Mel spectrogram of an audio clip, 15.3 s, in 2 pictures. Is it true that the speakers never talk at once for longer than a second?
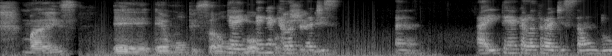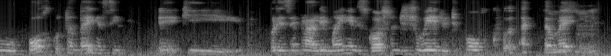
No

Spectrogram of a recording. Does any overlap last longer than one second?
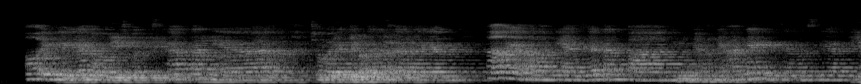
Yes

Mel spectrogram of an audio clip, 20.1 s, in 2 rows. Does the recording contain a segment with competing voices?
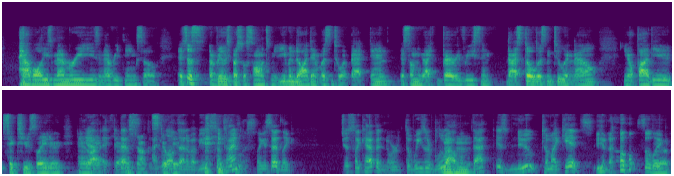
Yes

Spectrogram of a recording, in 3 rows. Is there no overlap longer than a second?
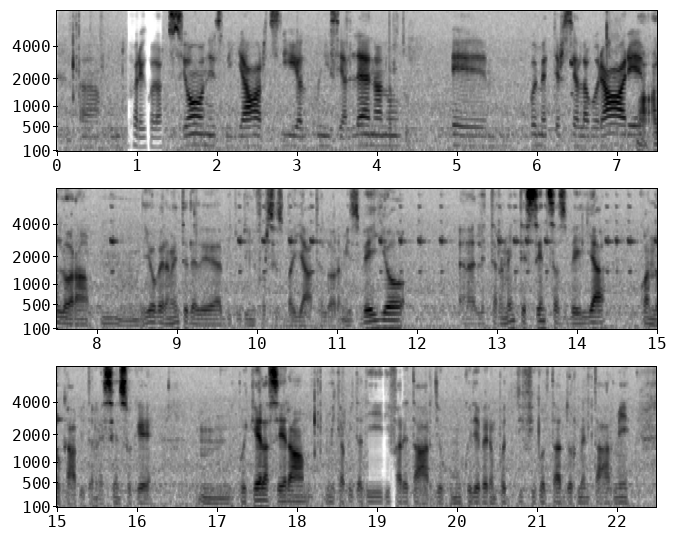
Yes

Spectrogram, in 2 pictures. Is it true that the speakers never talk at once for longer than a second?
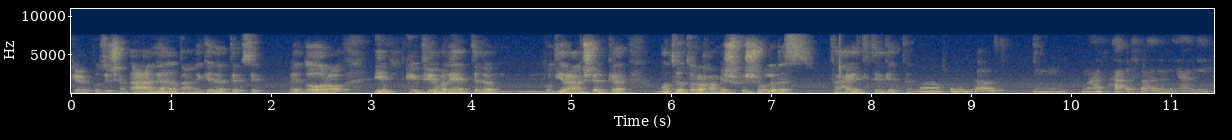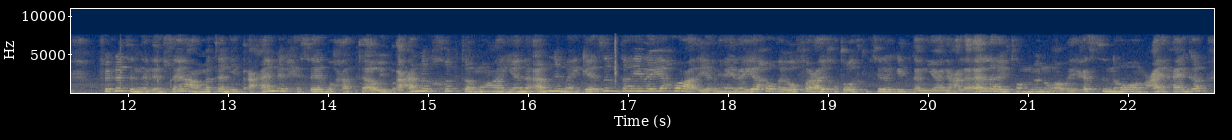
Yes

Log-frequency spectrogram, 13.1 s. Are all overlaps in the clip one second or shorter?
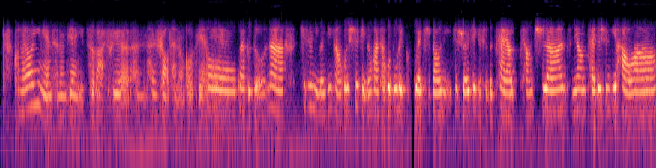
Yes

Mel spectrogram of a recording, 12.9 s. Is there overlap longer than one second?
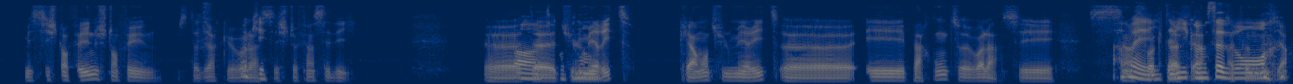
Yes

